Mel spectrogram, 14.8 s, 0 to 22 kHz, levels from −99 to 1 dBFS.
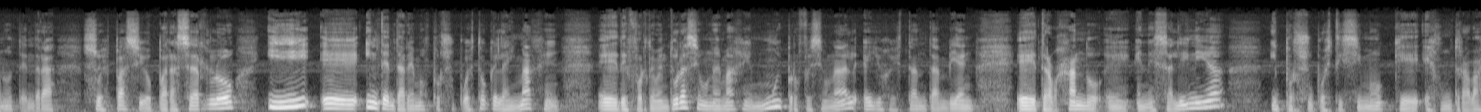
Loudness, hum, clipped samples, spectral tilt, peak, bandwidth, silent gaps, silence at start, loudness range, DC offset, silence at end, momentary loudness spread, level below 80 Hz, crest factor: -20 LUFS; none; under 0.1%; -5 dB/octave; 0 dBFS; 14.5 kHz; none; 0 s; 7 LU; under 0.1%; 0 s; 14 LU; -50 dBFS; 20 dB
